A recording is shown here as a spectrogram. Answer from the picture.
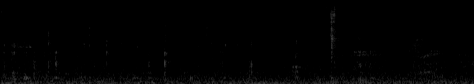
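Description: Faint chewing and small mouth clicks while eating soup, with one sharper click about three seconds in.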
